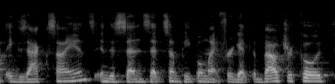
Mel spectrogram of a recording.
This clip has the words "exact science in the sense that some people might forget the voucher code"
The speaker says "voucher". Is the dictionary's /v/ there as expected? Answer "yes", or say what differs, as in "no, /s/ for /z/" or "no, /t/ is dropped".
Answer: yes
